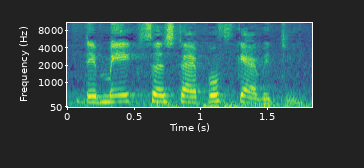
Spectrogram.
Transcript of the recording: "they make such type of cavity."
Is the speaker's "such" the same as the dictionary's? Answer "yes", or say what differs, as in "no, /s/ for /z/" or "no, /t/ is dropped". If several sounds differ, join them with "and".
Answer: yes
